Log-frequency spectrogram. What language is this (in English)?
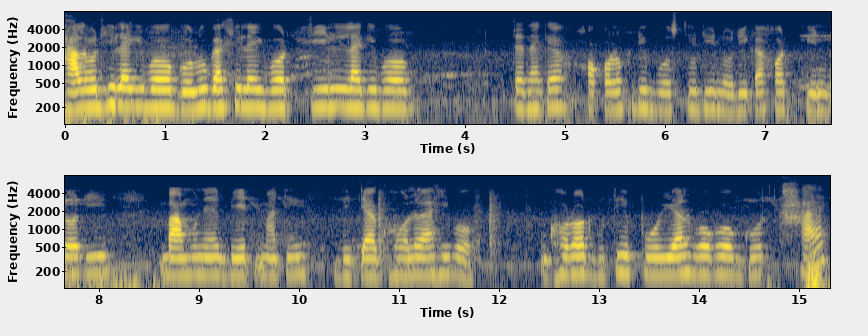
Assamese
